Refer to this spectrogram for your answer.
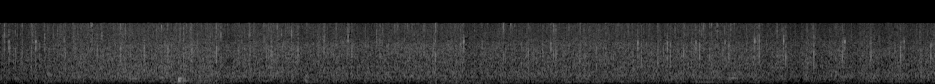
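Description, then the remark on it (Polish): Sustained, dense applause from a large audience at a Radio Maryja Family meeting, thanking viewers of TV Trwam and listeners of Radio Maryja: a steady wash of crackling claps that holds at an even level for the full length with no voices over it. “Raz jeszcze z tego miejsca podziękujmy widzom telewizji Trwam, słuchaczom Radia Maryja gorącymi oklaskami za to, że byli razem z nami.”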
